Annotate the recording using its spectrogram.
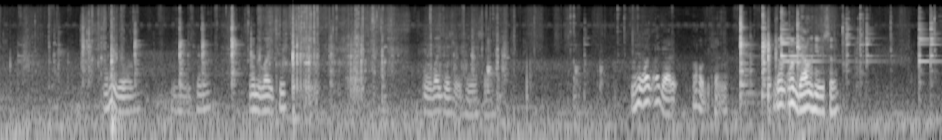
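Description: Metal parts clink and knock under hands at work.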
